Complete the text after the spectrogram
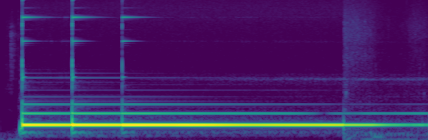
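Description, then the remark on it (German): A very simple plain synthesizer tone sustains steadily with a MIDI echo effect: three quick repeated attacks at the start echo the note, with a softer retrigger near the end; no voices, just the clean electronic pitch. “Also wirklich ein ganz, ganz simples MIDI-Echo.”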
